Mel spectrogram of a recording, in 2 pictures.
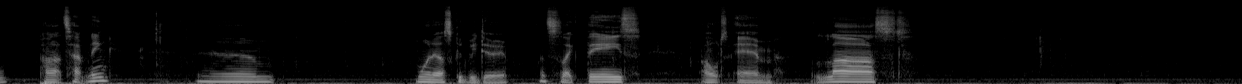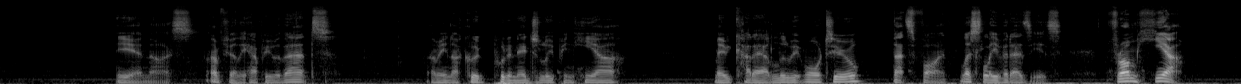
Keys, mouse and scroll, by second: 1.4 Tab, 1.8 shift+middle click, 2.0 middle click, 2.9 shift+middle click, 3.7 scroll up 1, 4.0 shift+middle click, 4.9 right click, 5.4 shift+right click, 7.1 alt+m, 8.9-16.2 middle drag, 10.2 scroll down 2, 10.5 Tab, 15.2 Tab, 16.8 ctrl+r, 19.8 right click, 20.1 scroll down 1, 20.5 Tab, 20.6 middle click.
